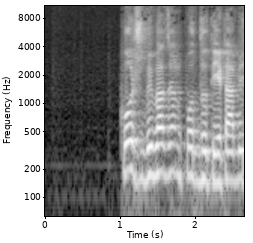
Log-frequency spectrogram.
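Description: A man speaks with animation, close to a microphone.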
